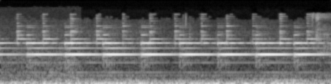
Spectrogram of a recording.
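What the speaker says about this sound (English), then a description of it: "the arms came down and the alarms are going off" A railroad crossing alarm rings in a steady rapid pulse as the gate arms come down, with a sustained tone and low rumble beneath, heard outdoors during flood-watch news coverage.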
